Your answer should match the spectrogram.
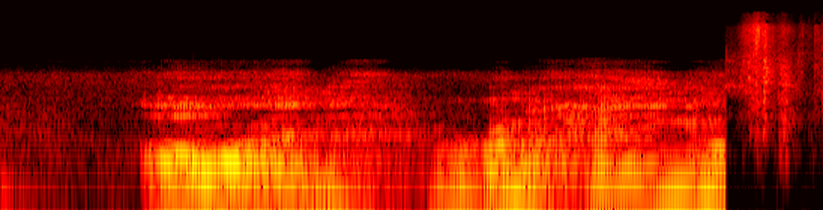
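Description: A man's voice played back slowed down and pitched far lower, so it comes out as a deep, drawn-out growl with no words that can be made out. It comes in two stretches, from about a second and a half in until just past seven seconds, with a brief dip in the middle.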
